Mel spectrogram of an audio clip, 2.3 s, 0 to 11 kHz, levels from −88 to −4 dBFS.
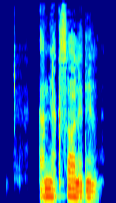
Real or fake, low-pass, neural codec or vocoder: fake; 9.9 kHz; vocoder, 44.1 kHz, 128 mel bands every 256 samples, BigVGAN v2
